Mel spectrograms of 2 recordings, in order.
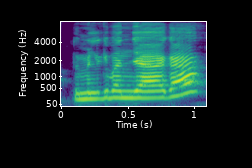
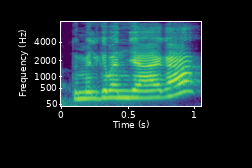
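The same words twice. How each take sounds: The two takes are said the same way.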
